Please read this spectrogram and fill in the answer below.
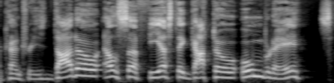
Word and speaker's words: hombre: Dado, Elsa, Fiesta, Gato, Hombre. H as in silent H in hombre.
